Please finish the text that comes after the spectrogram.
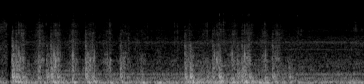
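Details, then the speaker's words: F22/F3X steering rack, microphone by the front wheel well as the wheel is worked: irregular dull knocks, several a second. Worn EPS rack thrust bushing, louder with the vehicle off and the steering stiffer; tightening the bolt is a temporary fix. "that's the issue that i'm having like i said it's more prominent for sure when the vehicle is off and the steering is a little bit stiffer"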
